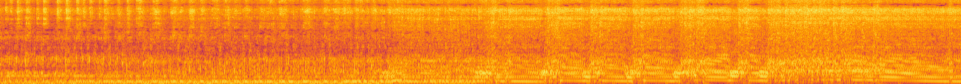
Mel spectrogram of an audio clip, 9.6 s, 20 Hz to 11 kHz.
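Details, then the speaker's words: 1992 Lund Pro-V boat's two-stroke outboard running rough with uneven knocking through the revs and hesitant pickup; owner suspects rod knock or piston slap, unconfirmed; runs slow, light blue smoke. "making a knocking sound I'll go better rod knock or what or a piston slap don't like the way she spouts"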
